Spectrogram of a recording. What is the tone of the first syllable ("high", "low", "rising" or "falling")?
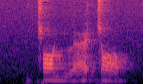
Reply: low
